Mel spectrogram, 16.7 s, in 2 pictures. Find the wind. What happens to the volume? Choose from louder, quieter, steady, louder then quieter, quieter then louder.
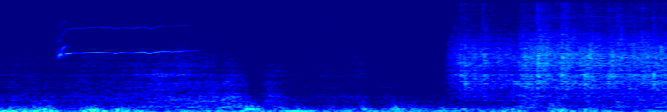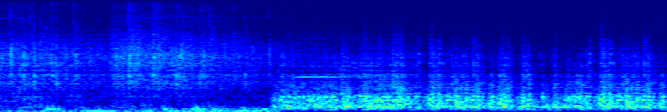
quieter then louder.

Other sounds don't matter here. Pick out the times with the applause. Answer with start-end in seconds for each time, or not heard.
5.5-16.6.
